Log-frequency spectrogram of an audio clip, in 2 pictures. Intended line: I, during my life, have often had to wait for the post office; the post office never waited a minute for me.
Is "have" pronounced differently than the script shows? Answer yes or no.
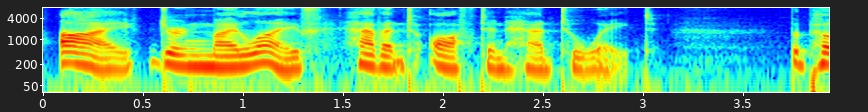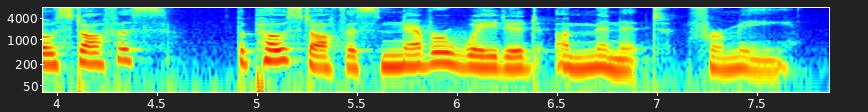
yes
